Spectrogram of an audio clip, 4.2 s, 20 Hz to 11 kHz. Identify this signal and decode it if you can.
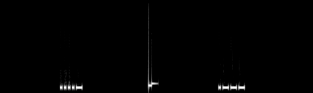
Morse code, heard as a keyed tone, about 44 wpm, 700 Hz. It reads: 4 J
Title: Single Letter-Number Alt 45wpm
